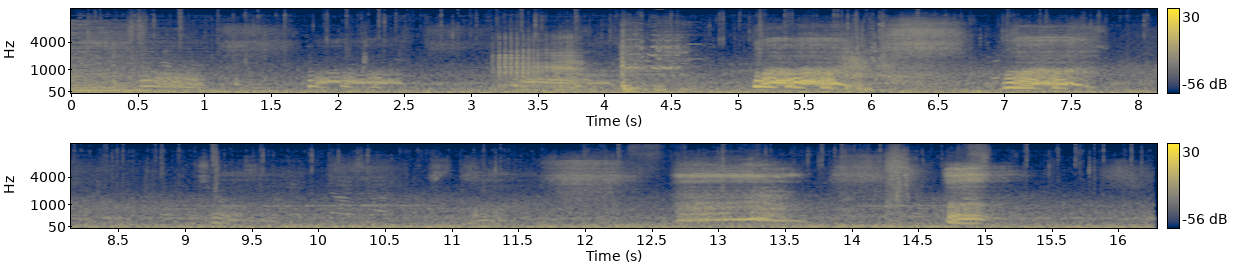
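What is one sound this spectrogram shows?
A man speaks in a deep, calm voice close by.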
